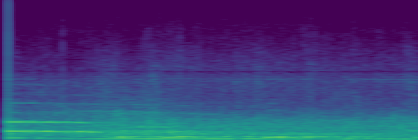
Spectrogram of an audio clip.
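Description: Male a cappella group singing held chords through the hall's sound system, several voices sustaining notes together.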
